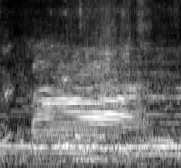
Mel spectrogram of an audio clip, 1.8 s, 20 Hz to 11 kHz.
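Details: One sustained moo with a steady tone, from a cattle market in Dhaka, Bangladesh, 4 February 2026, where small bull and heifer calves were traded; market voices murmur underneath.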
